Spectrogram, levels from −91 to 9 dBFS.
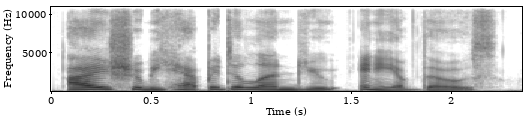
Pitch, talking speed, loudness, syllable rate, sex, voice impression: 230 Hz, 255 wpm, -19 LUFS, 6.6 syllables/s, female, very feminine, young, very thin, slightly relaxed, weak, slightly bright, slightly soft, slightly clear, raspy, cute, intellectual, slightly refreshing, sincere, calm, friendly, slightly reassuring, very unique, slightly elegant, wild, slightly sweet, slightly lively, slightly kind, sharp, slightly modest, light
